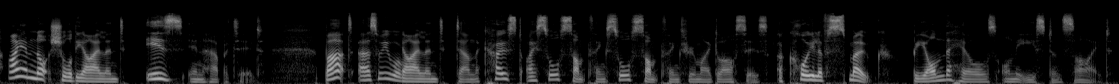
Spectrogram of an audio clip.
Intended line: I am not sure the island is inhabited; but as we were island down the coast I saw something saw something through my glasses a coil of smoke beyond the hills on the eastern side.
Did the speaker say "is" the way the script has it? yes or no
yes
